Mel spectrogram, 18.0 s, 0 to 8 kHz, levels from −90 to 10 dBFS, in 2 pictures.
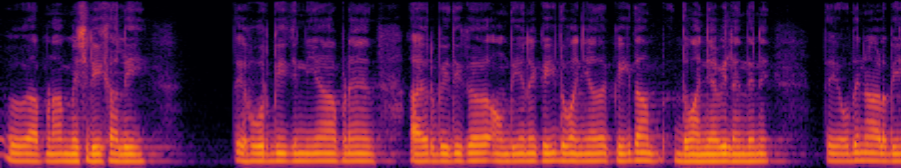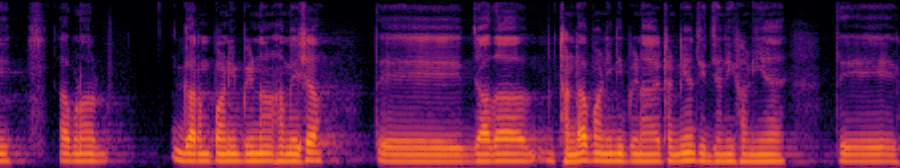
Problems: none marked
